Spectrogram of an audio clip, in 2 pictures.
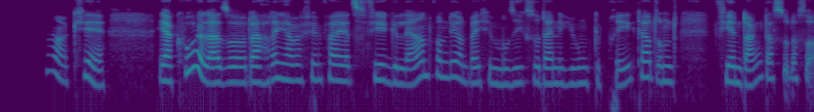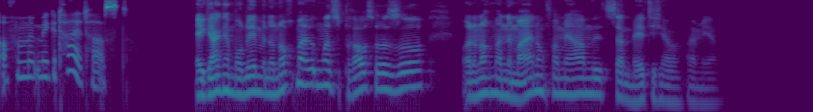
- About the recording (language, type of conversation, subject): German, podcast, Welche Musik hat deine Jugend geprägt?
- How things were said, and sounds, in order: none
